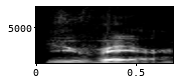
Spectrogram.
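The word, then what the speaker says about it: Joubert: at some quotes here's joseph zuvay i just love the french juve i just love the way you get to pronounce french name he was a french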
